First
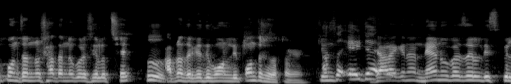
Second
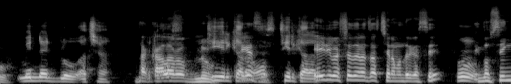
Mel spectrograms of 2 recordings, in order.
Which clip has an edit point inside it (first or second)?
first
